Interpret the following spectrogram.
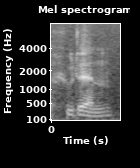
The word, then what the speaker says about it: Hyden: Okay, now 1962, 32, you go to Sweden and Gothenburg, or Göteborg, however they pronounce it. You work with Prof. Holger Huden, spelled Hyden, That's correct.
